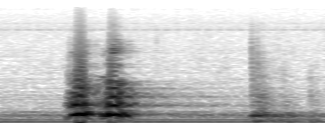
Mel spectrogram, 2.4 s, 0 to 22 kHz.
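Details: Great Dane puppies at Puppy Hill, recorded 03-05-2019 around 17:06: two quick, sharp barks close together, then a softer third bark after a short pause, over a steady low hum.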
